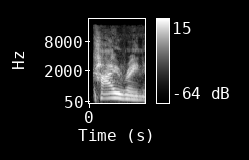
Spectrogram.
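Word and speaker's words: Kyrene (χαίρειν): And the standard greeting in the first century would have been chairein, Kyrene is how you pronounce it in the Greek.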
